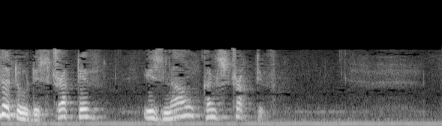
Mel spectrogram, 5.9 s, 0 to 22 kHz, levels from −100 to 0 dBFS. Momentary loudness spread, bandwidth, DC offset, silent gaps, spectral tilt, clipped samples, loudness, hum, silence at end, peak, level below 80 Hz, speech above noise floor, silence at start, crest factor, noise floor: 25 LU; 5.4 kHz; under 0.1%; none; -7.5 dB/octave; under 0.1%; -19 LUFS; none; 0 s; -2 dBFS; -38 dBFS; 20 dB; 0 s; 18 dB; -38 dBFS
